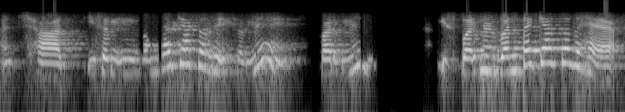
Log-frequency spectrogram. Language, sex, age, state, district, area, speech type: Hindi, female, 18-30, Bihar, Samastipur, rural, conversation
